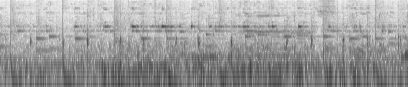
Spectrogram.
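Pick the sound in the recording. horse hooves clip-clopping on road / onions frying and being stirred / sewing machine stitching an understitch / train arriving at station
horse hooves clip-clopping on road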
